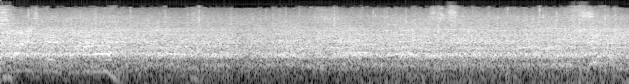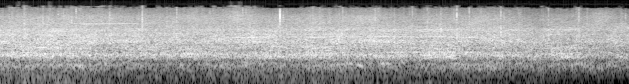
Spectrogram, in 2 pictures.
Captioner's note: crowd cheering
